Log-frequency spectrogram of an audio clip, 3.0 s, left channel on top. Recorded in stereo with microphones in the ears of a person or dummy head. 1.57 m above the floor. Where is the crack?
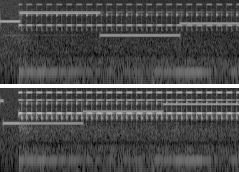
I don't hear a crack.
